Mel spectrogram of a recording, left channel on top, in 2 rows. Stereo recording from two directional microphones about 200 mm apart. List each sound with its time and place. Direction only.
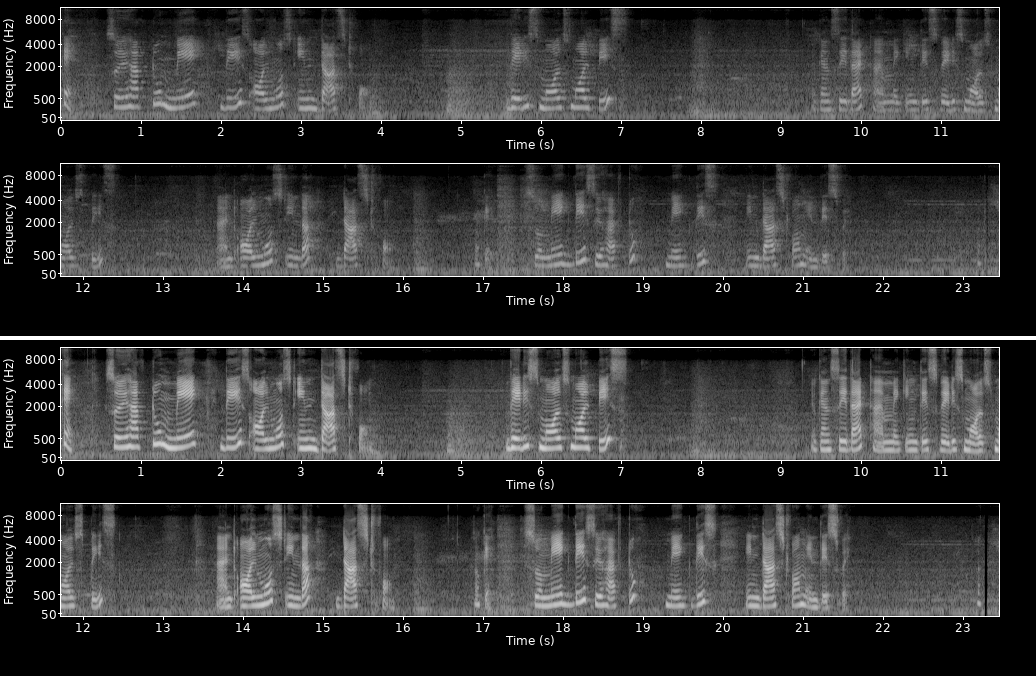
0.5 s a woman's voice: 50° right (ahead or behind)
5.5 s a woman's voice: 50° right (ahead or behind)
9.5 s a woman's voice: 50° right (ahead or behind)
13.7 s a woman's voice: 50° right (ahead or behind)
17.6 s a woman's voice: 45° right (ahead or behind)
